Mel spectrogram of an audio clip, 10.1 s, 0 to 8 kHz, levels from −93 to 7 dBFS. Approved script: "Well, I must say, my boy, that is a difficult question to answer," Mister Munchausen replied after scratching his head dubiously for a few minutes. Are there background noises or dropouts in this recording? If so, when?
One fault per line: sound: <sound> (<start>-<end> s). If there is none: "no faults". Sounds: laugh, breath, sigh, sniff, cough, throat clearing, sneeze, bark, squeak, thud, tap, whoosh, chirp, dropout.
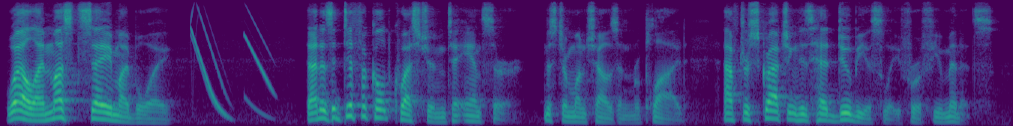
sound: chirp (1.9-2.8 s)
